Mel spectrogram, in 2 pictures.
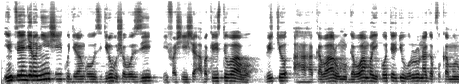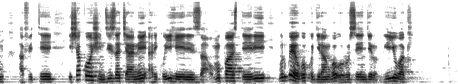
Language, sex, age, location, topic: Kinyarwanda, male, 18-24, Nyagatare, finance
